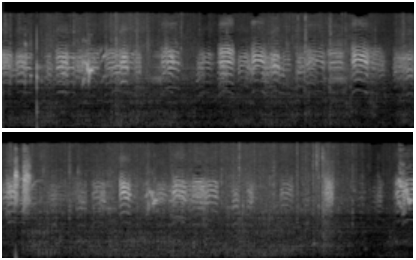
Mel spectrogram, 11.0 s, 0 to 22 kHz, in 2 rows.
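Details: Several young canaries from 2015 singing in a lively chorus: dense, high, rapidly repeated warbled notes and trills in steady bursts, with a couple of sharp clicks.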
